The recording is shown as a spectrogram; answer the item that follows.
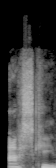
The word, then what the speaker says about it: ASCII: ASCII, that's how it's pronounced.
